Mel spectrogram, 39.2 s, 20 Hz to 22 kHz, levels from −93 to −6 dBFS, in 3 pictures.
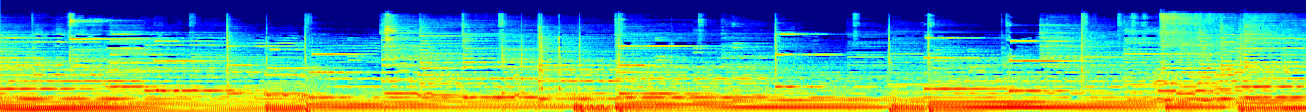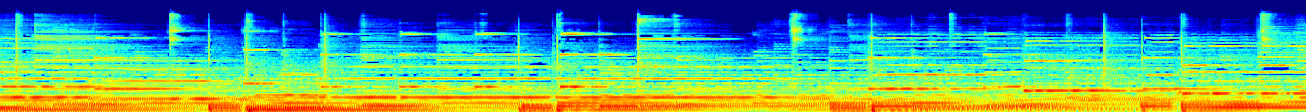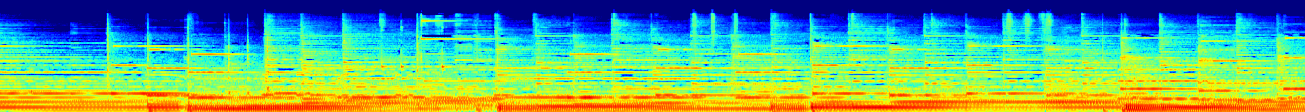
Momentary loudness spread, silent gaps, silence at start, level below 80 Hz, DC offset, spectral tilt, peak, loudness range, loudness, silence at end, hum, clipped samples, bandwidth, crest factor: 5 LU; none; 0 s; -32 dBFS; under 0.1%; -5.5 dB/octave; -4 dBFS; 3 LU; -20 LUFS; 0 s; none; under 0.1%; 15 kHz; 14 dB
